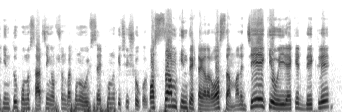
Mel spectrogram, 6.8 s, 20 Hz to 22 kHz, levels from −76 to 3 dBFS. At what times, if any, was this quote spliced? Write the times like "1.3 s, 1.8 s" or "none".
2.9 s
